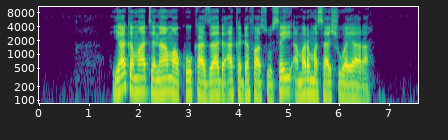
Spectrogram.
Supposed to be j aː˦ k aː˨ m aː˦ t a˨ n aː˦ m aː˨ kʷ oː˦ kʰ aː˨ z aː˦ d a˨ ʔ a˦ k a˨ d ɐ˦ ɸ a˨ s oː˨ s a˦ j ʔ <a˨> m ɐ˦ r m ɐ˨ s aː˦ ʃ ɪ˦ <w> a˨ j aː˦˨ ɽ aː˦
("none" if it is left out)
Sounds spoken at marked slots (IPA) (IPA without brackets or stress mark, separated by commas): a˨, w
